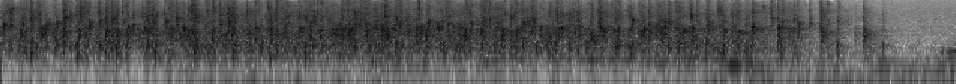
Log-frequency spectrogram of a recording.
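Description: A group of people applauding, many hands clapping together, dying away near the end.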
